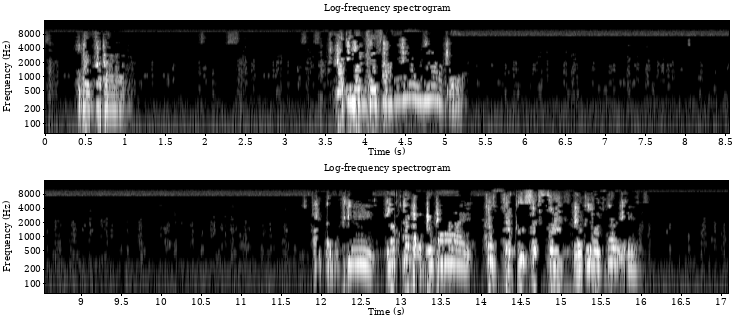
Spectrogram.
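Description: A woman speaks calmly and clearly into a microphone, in short bursts with pauses.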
